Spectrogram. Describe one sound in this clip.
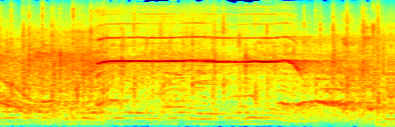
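A referee blows a long, shrill whistle.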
